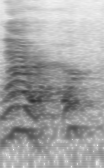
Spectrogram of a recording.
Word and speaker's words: narrow: So in a word like narrow, although some Americans say narrow, perhaps most say narrow.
